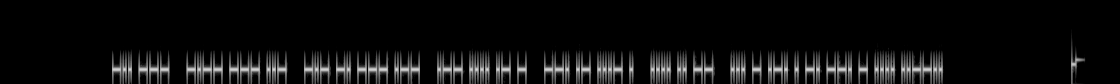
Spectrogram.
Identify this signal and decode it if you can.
Morse code, heard as a keyed tone, about 44 wpm, 700 Hz. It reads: DO YOU KNOW WHAT GAVE HIM STRENGTH?
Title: Sentences from Top 1300 Words 45wpm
